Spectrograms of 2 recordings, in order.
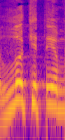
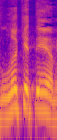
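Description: First: Higher and louder, accusing; raging anger. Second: Said in the usual way. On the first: A narrator's reading. Pastor voicing the enraged psalmist, loud angry. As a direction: jab the word Look as if pointing in fury. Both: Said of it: "He's still raging with anger".

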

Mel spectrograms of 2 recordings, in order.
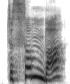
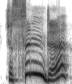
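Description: First: "Jacinda" as "juh-SUN-da", Kiwi-style; put-on New Zealand vowel in "Jacinda"; Kiwi accent on Jacinda. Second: Said in the usual way. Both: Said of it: "going from Australian into K-, Kiwi".

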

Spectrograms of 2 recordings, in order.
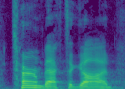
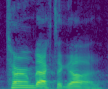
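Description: First: A slow, higher, pleading call; prophet's plea. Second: The same plea, now louder and pressing; prophet's plea. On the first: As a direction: stretch out the plea like a prophet calling the people back. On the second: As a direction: push the repeated call harder, a prophet urging the people. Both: Retold or imitated.

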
